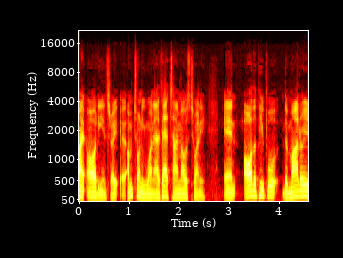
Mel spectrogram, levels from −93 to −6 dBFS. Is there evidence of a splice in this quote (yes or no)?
yes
